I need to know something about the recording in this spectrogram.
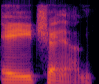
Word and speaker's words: Achane: I He know it's corrected the pronunciation. Davon A-Chan, I It's think is what.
